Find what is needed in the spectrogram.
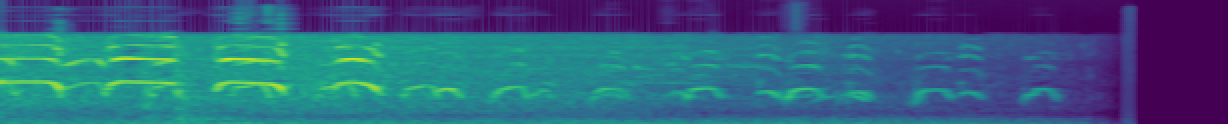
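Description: A flock of geese honking, short calls overlapping a couple of times a second, fading away and cutting off shortly before the end.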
